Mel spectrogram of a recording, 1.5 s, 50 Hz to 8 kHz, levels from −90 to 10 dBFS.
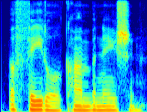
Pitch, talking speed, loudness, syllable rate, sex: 105 Hz, 120 wpm, -16 LUFS, 5.4 syllables/s, male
